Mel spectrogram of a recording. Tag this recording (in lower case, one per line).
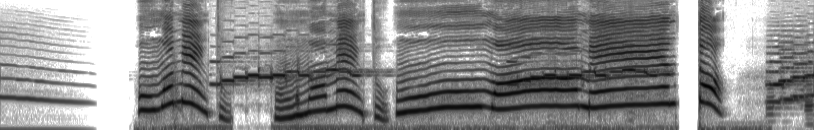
people screaming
